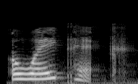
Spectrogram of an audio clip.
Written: oapec

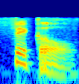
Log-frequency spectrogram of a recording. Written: fickle

